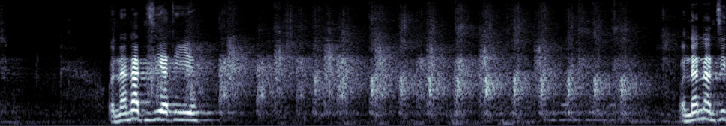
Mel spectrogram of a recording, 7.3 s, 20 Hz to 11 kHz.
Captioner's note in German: Beifall BÜNDNIS 90/DIE GRÜNEN und CDU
